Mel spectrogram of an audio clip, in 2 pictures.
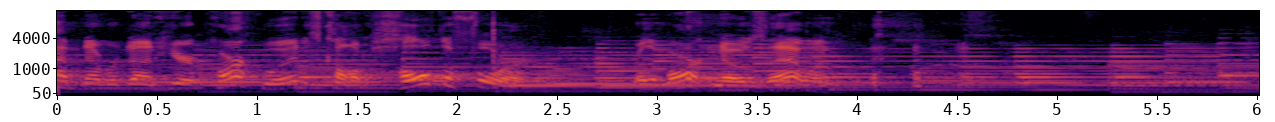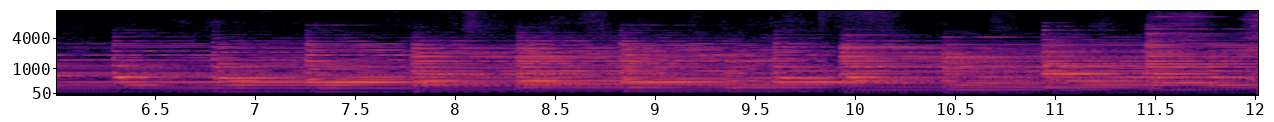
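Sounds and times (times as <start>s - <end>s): grand piano playing chords: 0.0s - 12.0s.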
